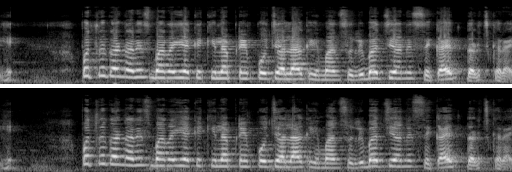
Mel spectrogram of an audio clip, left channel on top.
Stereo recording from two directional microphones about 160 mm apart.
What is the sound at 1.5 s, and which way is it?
Speech, centre (ahead or behind).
